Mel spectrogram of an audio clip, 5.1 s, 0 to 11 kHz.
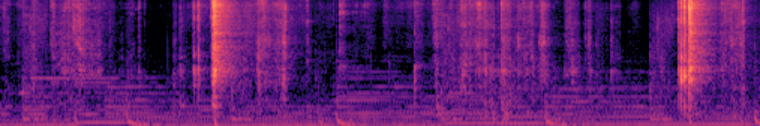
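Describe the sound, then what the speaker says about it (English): Paper punch or cutting tool working through patterned paper to make 1-inch circles for a planner closure, with close, faint clicks and scrapes and two sharp snapping punches. "I'm going to cut 4 1-inch circles"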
